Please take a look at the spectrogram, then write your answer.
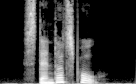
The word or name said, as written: standardsprog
